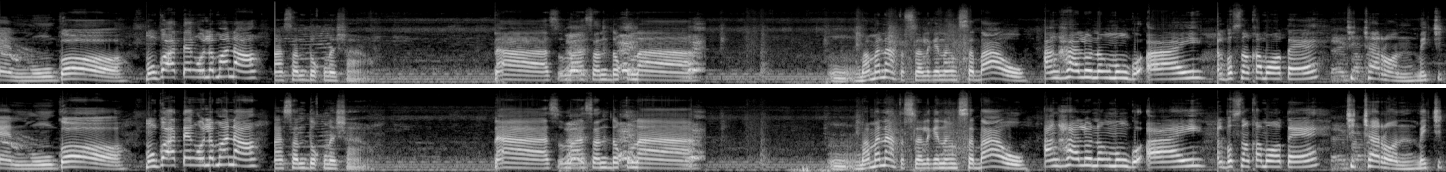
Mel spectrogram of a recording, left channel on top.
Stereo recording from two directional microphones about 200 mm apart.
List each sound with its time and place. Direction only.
0.0 s speech: 25° right (ahead or behind)
4.9 s speech: 20° right (ahead or behind)
8.3 s speech: 25° right (ahead or behind)
10.4 s speech: 10° right (ahead or behind)
13.7 s a woman's voice: 40° right (ahead or behind)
